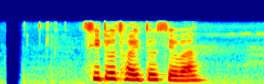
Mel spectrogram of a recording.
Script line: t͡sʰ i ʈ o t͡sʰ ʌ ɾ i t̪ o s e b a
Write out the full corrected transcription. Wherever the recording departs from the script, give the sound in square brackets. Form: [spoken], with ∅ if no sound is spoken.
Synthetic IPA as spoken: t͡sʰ i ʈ o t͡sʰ ʌ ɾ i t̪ o s e [w] a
